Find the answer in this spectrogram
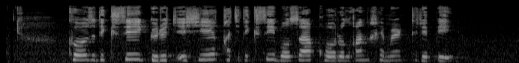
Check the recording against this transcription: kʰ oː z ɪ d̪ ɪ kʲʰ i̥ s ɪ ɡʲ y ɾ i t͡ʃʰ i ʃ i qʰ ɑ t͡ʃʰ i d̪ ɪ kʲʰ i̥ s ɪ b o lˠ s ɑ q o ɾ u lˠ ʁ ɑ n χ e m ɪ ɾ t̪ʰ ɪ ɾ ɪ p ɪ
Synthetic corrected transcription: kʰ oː z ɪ d̪ ɪ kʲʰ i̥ s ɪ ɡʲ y ɾ y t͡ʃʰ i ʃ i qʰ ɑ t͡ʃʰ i d̪ ɪ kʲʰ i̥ s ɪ b o lˠ s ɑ qʰ o ɾ u lˠ ʁ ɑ n χ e m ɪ ɾ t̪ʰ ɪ ɾ ɪ p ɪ

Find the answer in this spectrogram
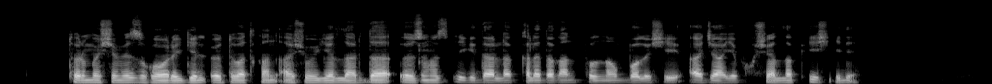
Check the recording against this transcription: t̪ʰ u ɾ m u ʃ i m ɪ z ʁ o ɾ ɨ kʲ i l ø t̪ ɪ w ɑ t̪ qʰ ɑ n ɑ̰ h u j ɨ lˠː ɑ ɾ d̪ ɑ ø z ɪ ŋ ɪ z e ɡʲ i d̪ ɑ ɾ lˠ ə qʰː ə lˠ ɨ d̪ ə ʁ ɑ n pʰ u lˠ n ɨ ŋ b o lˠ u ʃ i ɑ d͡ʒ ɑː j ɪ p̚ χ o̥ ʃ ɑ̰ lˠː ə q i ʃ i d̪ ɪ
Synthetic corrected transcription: t̪ʰ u ɾ m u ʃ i m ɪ z ʁ o ɾ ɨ ɡʲ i l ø t̪ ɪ w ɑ t̪ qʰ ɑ n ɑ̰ ʃ u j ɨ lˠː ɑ ɾ d̪ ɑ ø z ɪ ŋ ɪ z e ɡʲ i d̪ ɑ ɾ lˠ ə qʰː ə lˠ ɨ d̪ ə ʁ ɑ n pʰ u lˠ n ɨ ŋ b o lˠ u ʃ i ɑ d͡ʒ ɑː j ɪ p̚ χ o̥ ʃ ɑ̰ lˠː ə q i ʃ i d̪ ɪ

